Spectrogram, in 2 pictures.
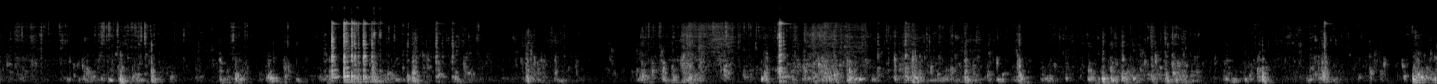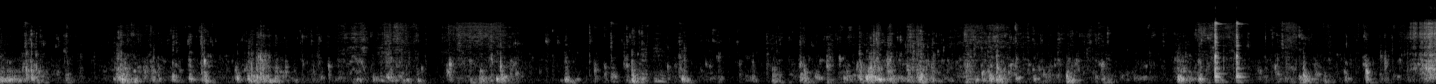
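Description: Choppy sea water slapping and sloshing against the hull of a small boat at anchor, in irregular surges every second or so, with a few sharper knocks.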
